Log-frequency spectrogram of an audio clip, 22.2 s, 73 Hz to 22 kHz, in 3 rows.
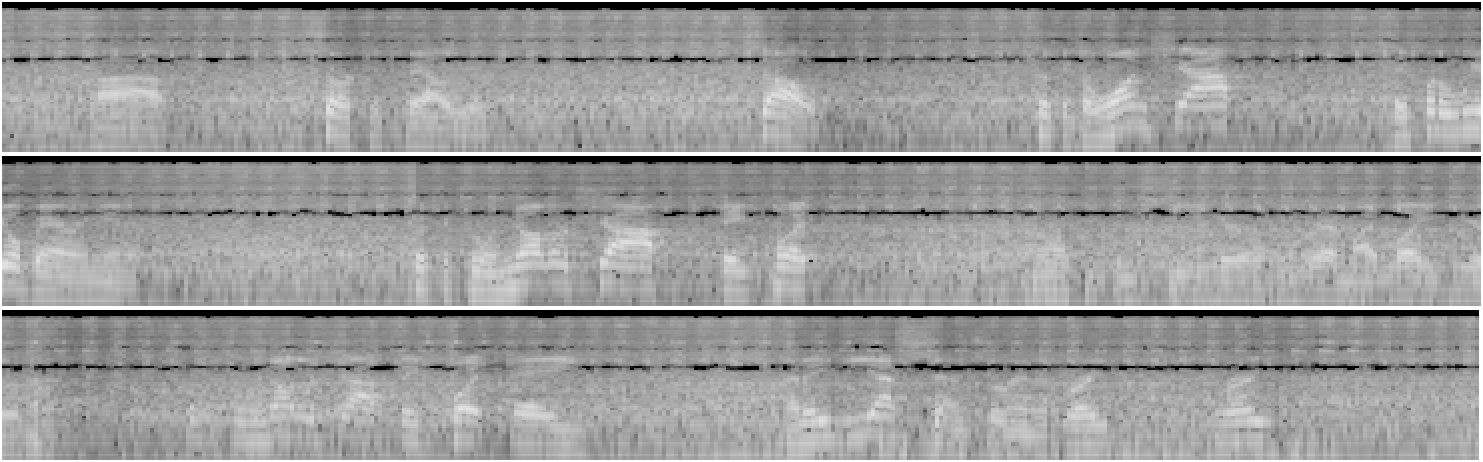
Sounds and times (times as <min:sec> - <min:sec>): Speech: 0:00.4 - 0:00.9, 0:01.6 - 0:02.5, 0:03.8 - 0:04.2, 0:05.1 - 0:06.2, 0:07.0 - 0:08.2, 0:09.4 - 0:11.5, 0:12.5 - 0:15.1, 0:15.7 - 0:17.8, 0:18.7 - 0:21.2.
